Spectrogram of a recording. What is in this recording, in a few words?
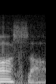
voiceless l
